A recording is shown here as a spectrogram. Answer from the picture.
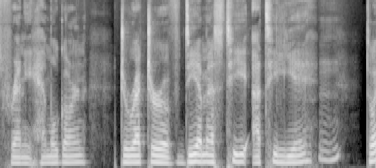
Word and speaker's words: Atelier: Hemmelgarn, director of DMST Atelier. Mm-hmm. Do I say that word correctly? It's French. We love how people say it. People will say Atelier, Atelier. Yeah, Atelier sounds like outlier, which I dig.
